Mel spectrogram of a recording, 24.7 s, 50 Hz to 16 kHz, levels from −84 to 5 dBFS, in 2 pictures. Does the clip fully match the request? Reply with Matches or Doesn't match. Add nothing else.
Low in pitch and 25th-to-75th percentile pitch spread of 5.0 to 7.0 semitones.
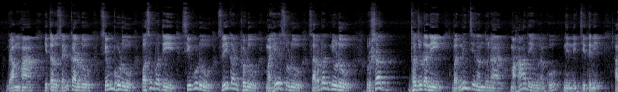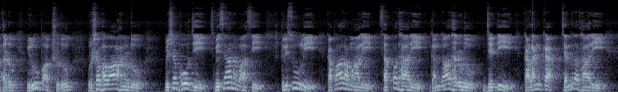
Matches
